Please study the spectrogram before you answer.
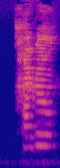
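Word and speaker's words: carro: next we have car which would be Cairo with the rolled ours but since I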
